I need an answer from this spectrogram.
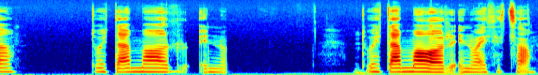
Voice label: "moor", Welsh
